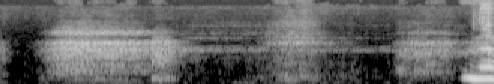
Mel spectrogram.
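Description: Deep breathing during a yoga practice, with slow, soft inhales and exhales in separate breaths close to the mic and quiet pauses between them, ending in a short louder sound.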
